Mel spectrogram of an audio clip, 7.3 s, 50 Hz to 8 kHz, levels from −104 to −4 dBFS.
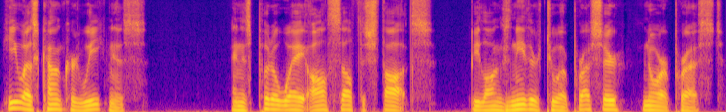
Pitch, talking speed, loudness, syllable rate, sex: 115 Hz, 150 wpm, -16 LUFS, 5.0 syllables/s, male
